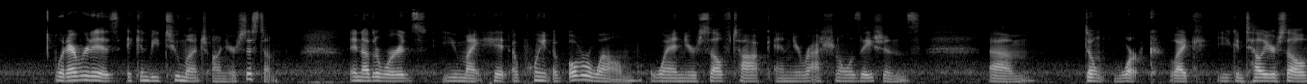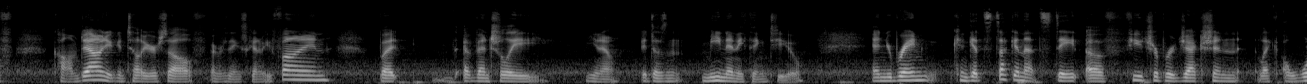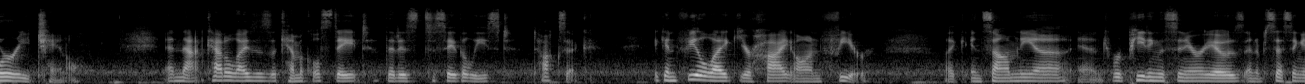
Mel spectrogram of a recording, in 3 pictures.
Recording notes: I couldn’t get into the recording studio thanks to said virus, so this one has a lot of background noise.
